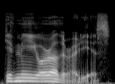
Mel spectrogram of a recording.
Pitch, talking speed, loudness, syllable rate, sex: 140 Hz, 260 wpm, -17 LUFS, 6.7 syllables/s, male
